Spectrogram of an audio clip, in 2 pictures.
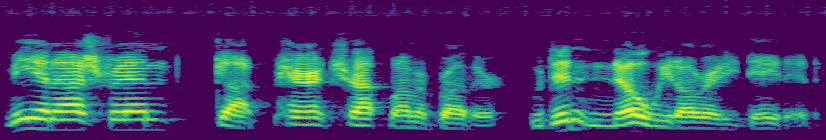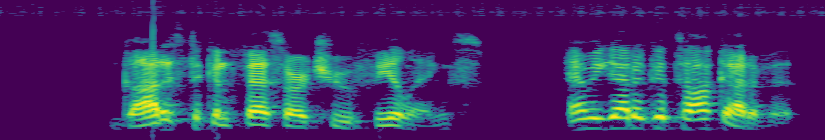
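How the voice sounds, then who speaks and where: A man's voice: medium pitch, very animated, a little fast, narrow, tinny audio. An actor playing an affectionate, teasing young man in an audio drama, playful and reassuring. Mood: playful, candid. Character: Murphy, teasing, affectionate, open-hearted young friend and ex. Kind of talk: naturalistic audio drama acting.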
